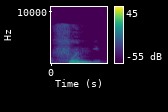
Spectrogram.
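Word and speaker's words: fun (ふん): Básicamente, minuto se dice fun, pero en algunos casos el sonido de la F en fun cambia a P y queda pun.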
